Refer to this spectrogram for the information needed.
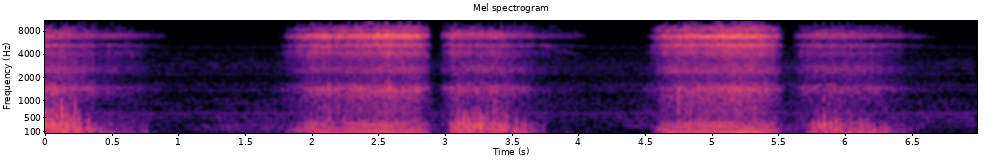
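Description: Loud rattling snores on each breath in, with quieter breaths out, about three cycles in seven seconds: ordinary snoring.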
